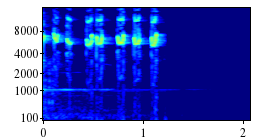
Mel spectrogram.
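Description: A quick run of short, high-pitched bird-like chirps, about seven a second, over the fading ring of a chime note, stopping about a second in: a cartoon bird chirp sound effect closing an intro jingle.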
